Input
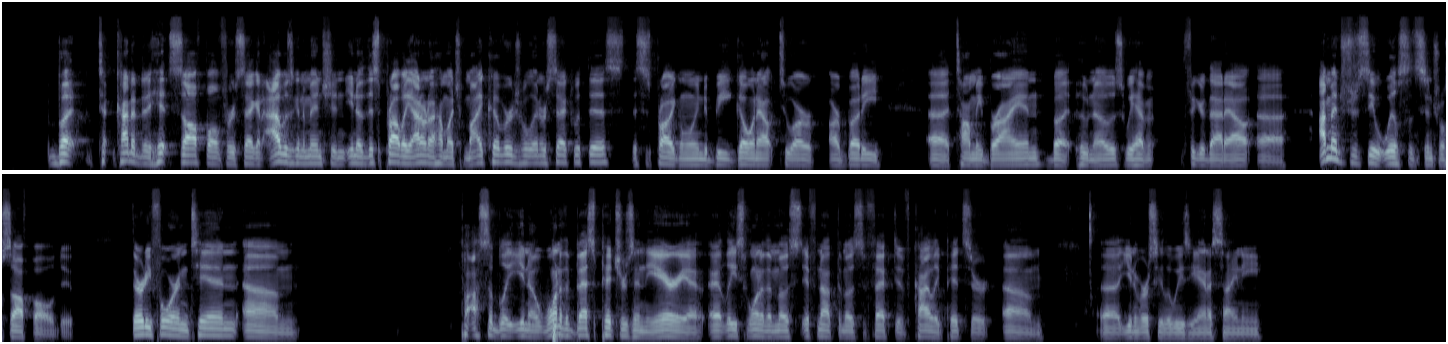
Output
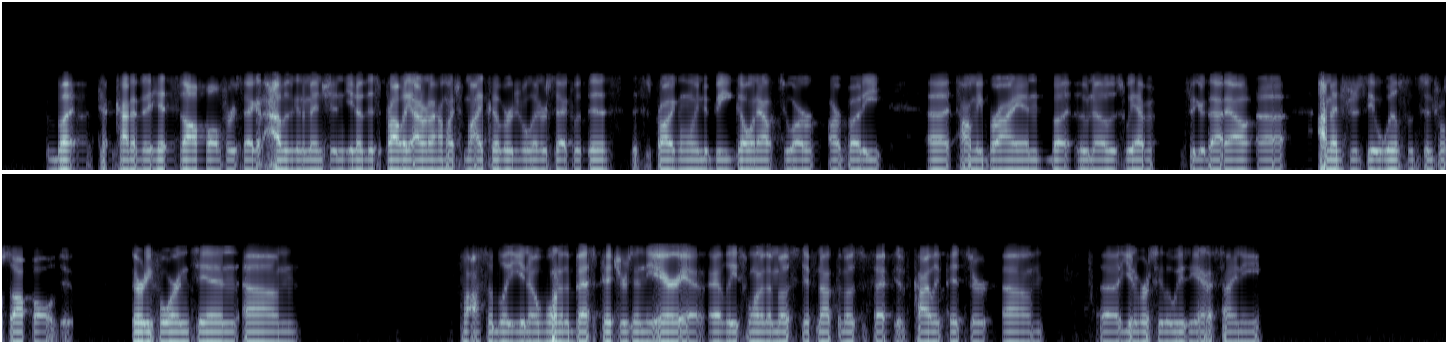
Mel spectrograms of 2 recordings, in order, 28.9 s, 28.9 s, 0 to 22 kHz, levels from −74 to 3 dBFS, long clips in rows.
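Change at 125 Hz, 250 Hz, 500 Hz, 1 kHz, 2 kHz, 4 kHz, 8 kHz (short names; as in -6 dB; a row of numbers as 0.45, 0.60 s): +6.0 dB, +4.5 dB, +3.5 dB, +4.0 dB, +2.5 dB, -0.5 dB, under -40 dB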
